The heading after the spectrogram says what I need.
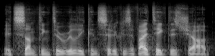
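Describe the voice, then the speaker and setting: A man's voice: low voice, rapid-fire, fairly bright tone, no room sound, clean studio sound. A young adult man with an American accent talking casually and earnestly on a podcast, giving advice as a co-host.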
